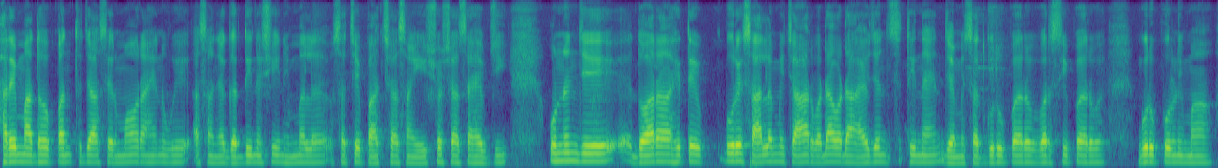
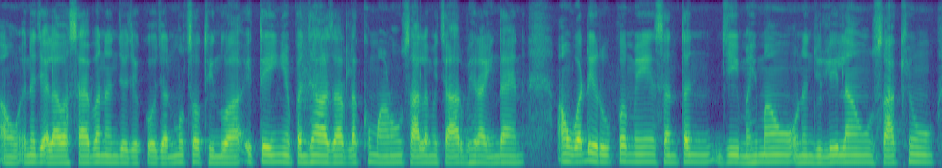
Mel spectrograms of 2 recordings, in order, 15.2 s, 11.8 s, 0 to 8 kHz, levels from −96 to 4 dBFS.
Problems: constant background noise, echo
